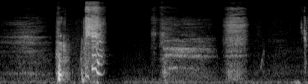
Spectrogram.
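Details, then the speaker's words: Pollen allergy sneezing, with stifled sneezes added toward the end: quick gasp and forceful sneeze, then softer breathy bursts possibly stifled sneezes; allergic rhinitis. "Someone told me to do some stifles, so I add those in there towards the end of this one."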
